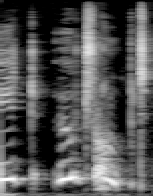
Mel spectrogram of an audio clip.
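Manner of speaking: very high, put-on Yorkshire accent. Quoting how people in northern England ask about trumps, put-on Yorkshire accent. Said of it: "my excellent Yorkshire accent".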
